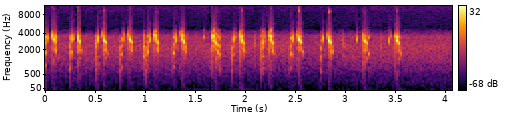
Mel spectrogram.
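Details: Osprey young in an Estonian forest nest watched by webcam, near fledging and wing-flapping: fast bursts of squeaky, piping chirps, irregularly grouped, several notes per second over a clean quiet background.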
